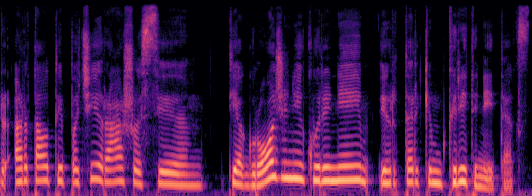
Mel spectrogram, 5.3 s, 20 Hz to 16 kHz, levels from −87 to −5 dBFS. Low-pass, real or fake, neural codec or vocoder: 14.4 kHz; real; none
